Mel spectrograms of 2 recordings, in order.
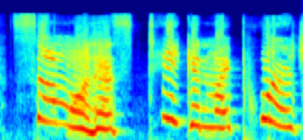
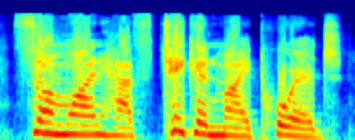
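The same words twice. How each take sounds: First: The voice is small and high. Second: The voice is big and deep. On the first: "cried in his wee little voice" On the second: "bellowed in his big, deep voice"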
